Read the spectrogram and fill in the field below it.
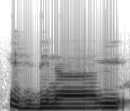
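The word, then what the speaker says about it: اهدنا: পড়ি দেখুন ইহ দিদিনা এই হার উচ্চারণটা যাতে এই হায় সেটার প্রতি লক্ষ্য রাখতে হবে ইহদিনা এভাবে যদি না হয় একদম নরম আওয়াজে সুন্দর হবে ইহদিনা তাল জেরি নুন আলিফ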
